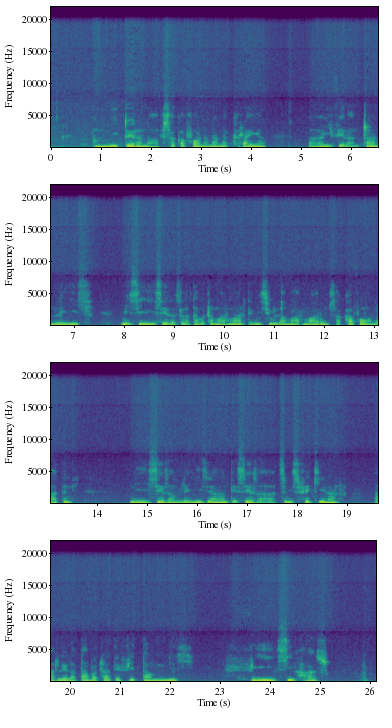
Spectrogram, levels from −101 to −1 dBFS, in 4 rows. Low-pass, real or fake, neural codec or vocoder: 19.8 kHz; real; none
